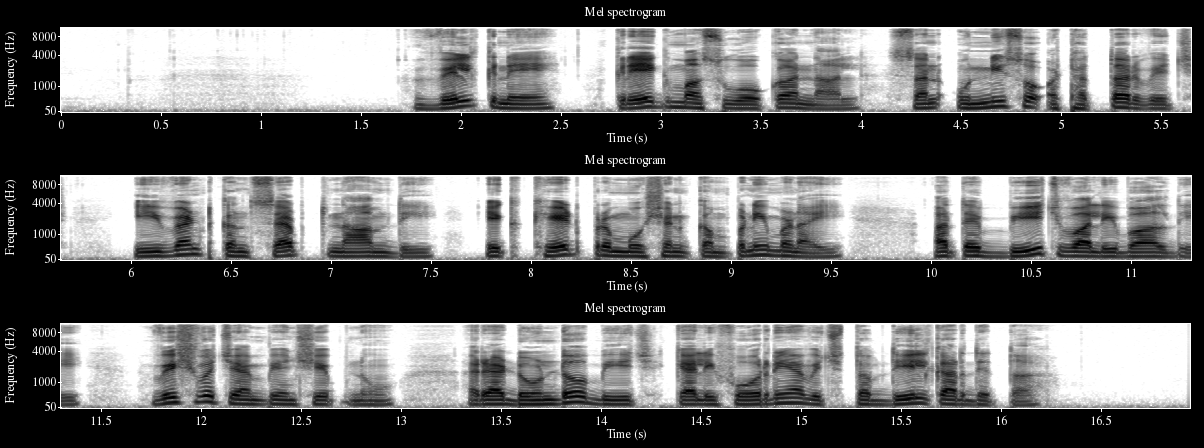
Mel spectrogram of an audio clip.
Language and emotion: Punjabi, neutral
